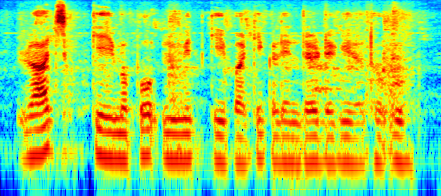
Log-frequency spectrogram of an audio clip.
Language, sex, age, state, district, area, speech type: Manipuri, male, 18-30, Manipur, Chandel, rural, read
